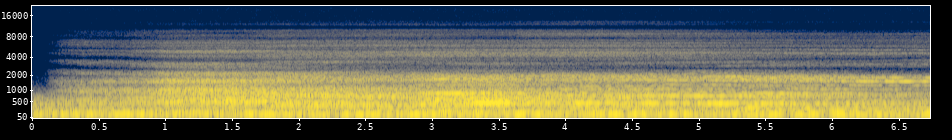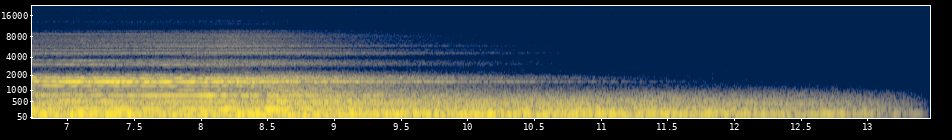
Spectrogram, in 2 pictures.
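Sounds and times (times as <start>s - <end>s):
wind creature sound: 0.2s - 10.3s.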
